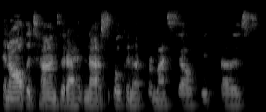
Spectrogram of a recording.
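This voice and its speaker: A woman hosting a group discussion on a video call, talking warmly and earnestly with hesitant restarts. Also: low-pitched, monotone, moderate pace. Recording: muffled video-call audio.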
